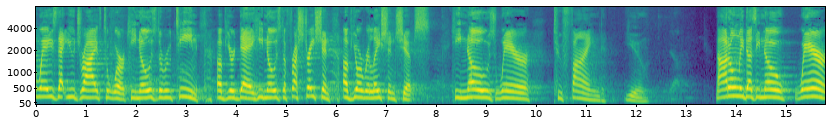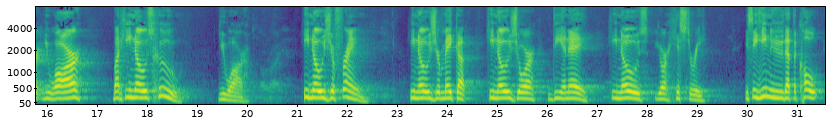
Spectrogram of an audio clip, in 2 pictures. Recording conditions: large echoing room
